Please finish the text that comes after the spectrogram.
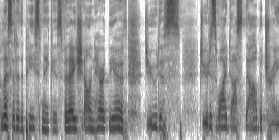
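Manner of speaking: gentle, meek voice, low, soft and hushed. Describing how old Hollywood films showed Jesus: gentle Hollywood Jesus voice. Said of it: "talked like this".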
